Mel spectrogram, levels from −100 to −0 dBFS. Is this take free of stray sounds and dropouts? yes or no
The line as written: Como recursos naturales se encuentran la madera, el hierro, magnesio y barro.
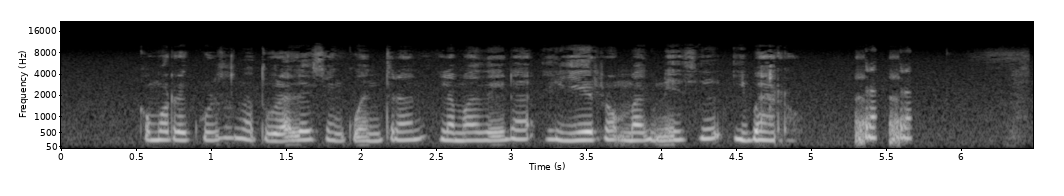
no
